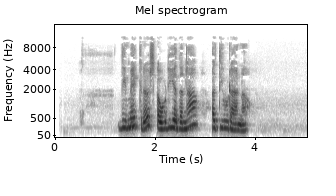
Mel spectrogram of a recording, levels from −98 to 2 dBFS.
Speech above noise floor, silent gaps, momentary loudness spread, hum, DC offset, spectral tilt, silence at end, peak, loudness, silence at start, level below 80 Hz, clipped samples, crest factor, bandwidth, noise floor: 44 dB; none; 9 LU; none; under 0.1%; -6.5 dB/octave; 1.2 s; -4 dBFS; -22 LUFS; 1.25 s; -74 dBFS; under 0.1%; 20 dB; 11.5 kHz; -65 dBFS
